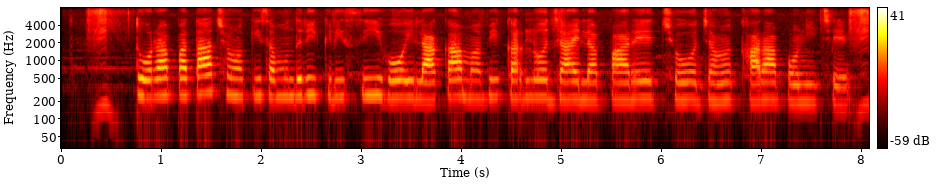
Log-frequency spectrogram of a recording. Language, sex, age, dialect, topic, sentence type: Maithili, female, 18-24, Angika, agriculture, statement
